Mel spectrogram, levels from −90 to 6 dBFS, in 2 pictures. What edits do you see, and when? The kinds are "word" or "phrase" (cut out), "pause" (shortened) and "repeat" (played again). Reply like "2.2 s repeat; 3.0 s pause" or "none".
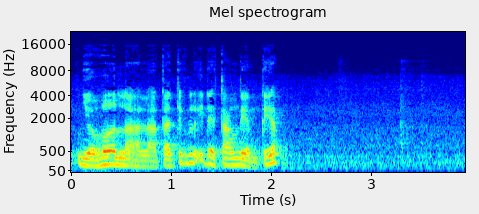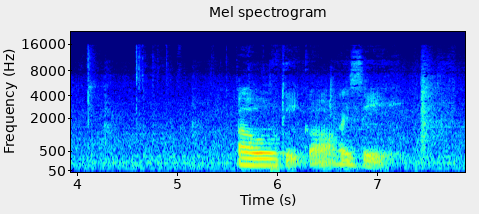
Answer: none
